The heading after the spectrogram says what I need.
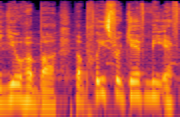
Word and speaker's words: Yhwach: the quincy's name finally youhaba i know there's not much of a consensus around how his name is pronounced in the video games it seems to be pronounced youhaba so we'll go with that but my god it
